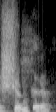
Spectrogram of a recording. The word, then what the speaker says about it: Shankara: O Sankara também é Shankara, também SH.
